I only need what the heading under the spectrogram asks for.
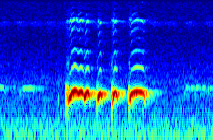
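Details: A single short burst from a local zebra dove singing long-breath coos: four fast, linked, mid-pitched notes over about half a second.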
